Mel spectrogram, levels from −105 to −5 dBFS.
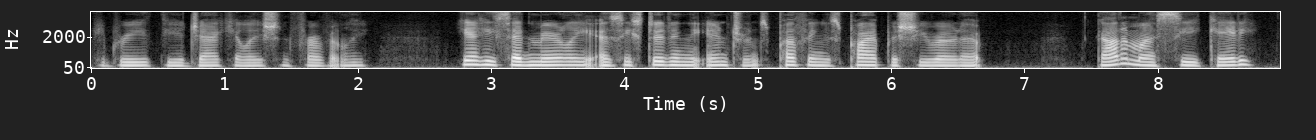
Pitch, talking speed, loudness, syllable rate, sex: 175 Hz, 180 wpm, -20 LUFS, 5.6 syllables/s, female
